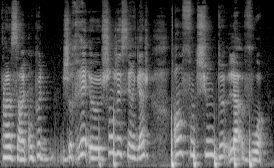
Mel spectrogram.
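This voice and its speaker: A woman's voice: fairly high pitch, lively intonation, slow pace, noisy background. A woman casually walking viewers through phone settings, hesitant and full of fillers and self-corrections. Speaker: YouTuber presenting phone accessibility settings. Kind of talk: casual tutorial walkthrough.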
